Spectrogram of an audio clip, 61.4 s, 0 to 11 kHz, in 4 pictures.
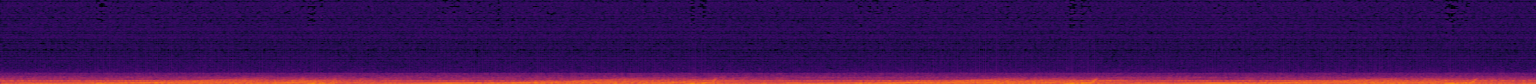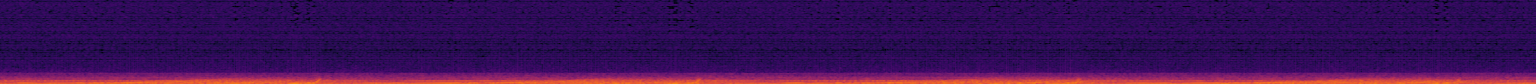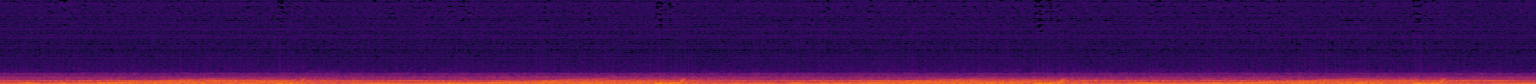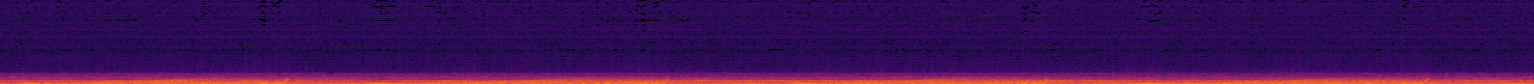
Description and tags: Kaiju Lab Interior Ambience #1
Laboratory/Control Room ambiance reminiscent of 1960s science fiction films. Created with Reaktor 5.8
Laboratory, Ambient, Kaiju, Sci-Fi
